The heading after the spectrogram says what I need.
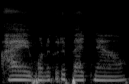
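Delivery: whispered voice. Retelling quietly asking a partner about going to bed: imitating own whisper. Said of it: "whispered to Damie".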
